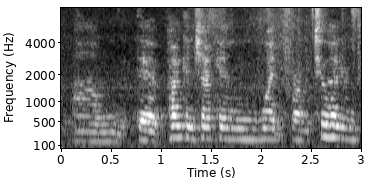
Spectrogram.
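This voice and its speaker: In an American accent, a woman speaks amid noticeable background noise and audible room echo. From Florida (Lakeland). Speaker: local political candidate, former chamber director. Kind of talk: radio interview.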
